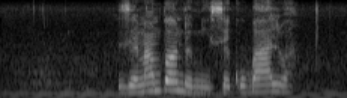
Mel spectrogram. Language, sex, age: Xhosa, female, 23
